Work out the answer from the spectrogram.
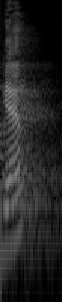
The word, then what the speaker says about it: জ্ঞান: দেখো এখানে তোমার জ্ঞান, উচ্চারণটা হওয়ার কথা ছিল গান, কারণ এখানে স্বরে আর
